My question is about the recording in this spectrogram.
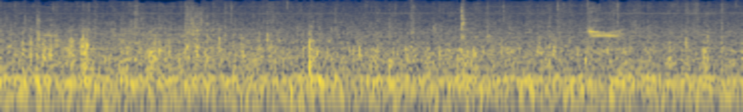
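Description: Steady low hum of a stationary loco-hauled passenger train at the platform, with scattered light clicks of footsteps and rolling suitcases and a brief high squeak near the end.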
